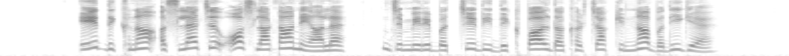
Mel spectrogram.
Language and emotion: Dogri, sad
